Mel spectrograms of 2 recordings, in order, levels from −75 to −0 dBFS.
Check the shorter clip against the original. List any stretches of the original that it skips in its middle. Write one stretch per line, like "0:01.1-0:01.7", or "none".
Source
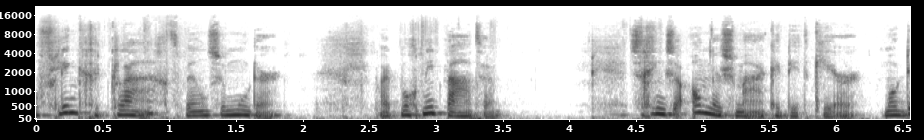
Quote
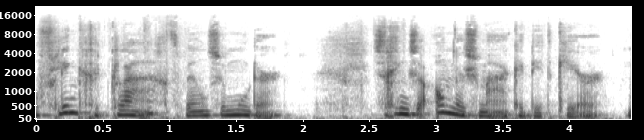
0:02.5-0:04.4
